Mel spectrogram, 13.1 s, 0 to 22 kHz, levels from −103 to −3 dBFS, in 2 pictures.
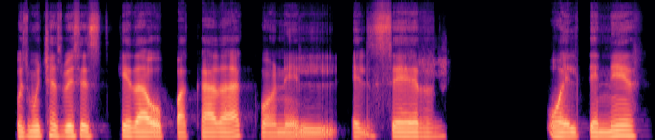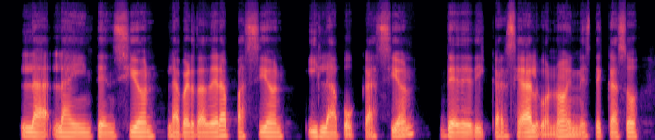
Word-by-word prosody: pues, 140 -2 -2
muchas 145 +1 +1
veces 145 0 +2 0.2
queda 135 -2 +6
opacada 130 +4 +2
con 120 -1 -1
el 115 0 -2
el 125 -2 -3
ser 130 -3 +1 1.1
o, 135 -1 +3
el 120 0 +2
tener 135 +4 +2 0.3
la 125 -3 +1
la 125 -1 0
intención, 120 +3 -1
la - - -1
verdadera 120 +4 +2
pasión 130 -3 -2 0.2
y 130 0 -2
la 120 -3 0
vocación 190 - -3 0.2
de 130 -6 +1
dedicarse 120 +3 -2
a 125 - +6
algo, 135 - 0
¿no? 70 +1 0
En 70 -1 -3
este - - -6
caso, 125 +2 -2
130 Hz, 135 wpm, -22 LUFS, 120-135 Hz, 1.1 s, queda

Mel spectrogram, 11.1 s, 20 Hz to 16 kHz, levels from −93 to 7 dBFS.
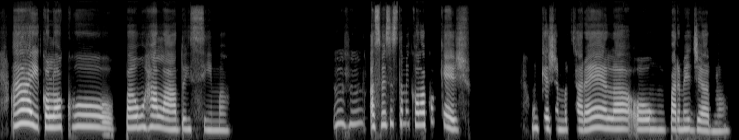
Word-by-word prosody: Ah, 350 +3 +8
e 280 -4 0
coloco 275 - +2 0.2
pão 265 +1 +2
ralado 245 -5 +1
em 225 - -4
cima. 205 -2 -8 1.6
Uhum. 340 +1 -8
As 290 -1 +1
vezes, 330 +2 -3
também 345 -1 -7
coloco 325 +3 +1
o - - -14
queijo, 235 -7 -2 0.9
um 250 0 -5
queijo 240 -1 -4
mussarela 230 +2 +1
ou 225 0 0
um 215 0 -6
parmegiano. 205 -4 -3
245 Hz, 110 wpm, -23 LUFS, 220-290 Hz, 1.6 s, Ah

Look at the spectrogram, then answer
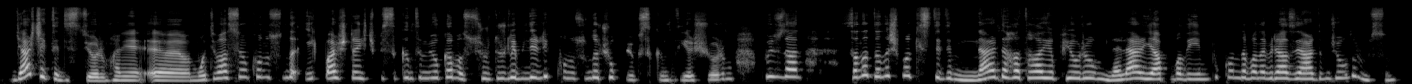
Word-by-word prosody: gerçekten 345 - +3
istiyorum, 175 -3 -1
hani, 190 -1 0
eee, 180 -2 +4
motivasyon 285 - -1
konusunda 320 -2 -4
ilk 270 +2 -9
başta 295 0 +3
hiçbir 275 -1 -5
sıkıntım 285 +2 -6
yok 300 +2 -4
ama 325 -6 +1
sürdürülebilirlik 275 +7 -1
konusunda 285 +1 -4
çok 325 +1 -5
büyük 205 -2 -8
sıkıntı 195 0 -7
yaşıyorum. 220 +6 -3 0.3
Bu 365 - +1
yüzden 350 -1 +3 0.4
sana 405 +6 0
danışmak 395 +2 -1
istedim. 285 -5 -3 0.2
Nerede 315 +9 +4
hata 305 -1 +4
yapıyorum, 285 -5 +1
neler 250 +7 +5
yapmalıyım, 245 -2 +1
bu - - -10
konuda 315 -2 -4
bana 290 -1 0
biraz 280 -1 +3
yardımcı 265 +2 +1
olur 370 +6 -4
musun? 205 -3 -7
280 Hz, 150 wpm, -24 LUFS, 240-310 Hz, 0.4 s, neler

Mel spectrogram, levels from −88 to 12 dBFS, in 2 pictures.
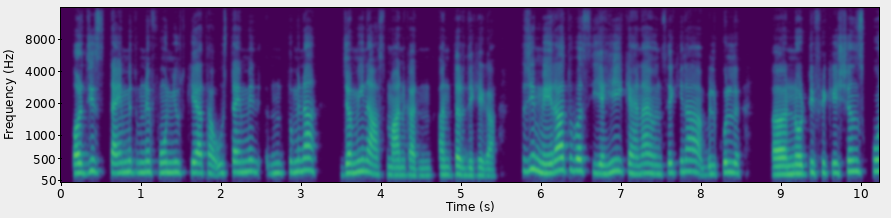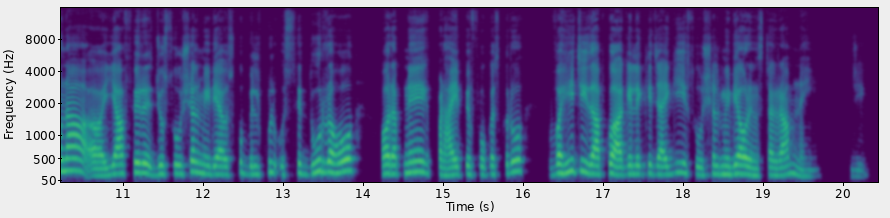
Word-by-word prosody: और 200 +1 +6
जिस 230 -1 -3
टाइम 205 0 +3
में 225 -1 -1
तुमने 210 +1 -1
फ़ोन 210 0 -1
यूज़ 215 -2 -2
किया 210 -1 +3
था, 190 - 0
उस 195 +1 -5
टाइम 220 0 +1
में 230 0 -2 0.4
तुम्हें 225 +1 -2
ना, 255 -1 +2 0.3
ज़मीन-आसमान 180 -6 +1
का - - +2 0.3
अंतर 165 0 0
दिखेगा। 150 -2 -3 0.4
तो 240 - -8
जी, 280 +3 +2
मेरा 225 +2 +5
तो 260 - -4
बस 245 0 +2
यही 200 +5 0
कहना 195 -3 -1
है 200 - +1
उनसे 185 +3 -3
कि 220 +3 -7
ना 230 -2 -1
बिल्कुल 200 +3 -1 0.4
अ, 170 +1 +6
नोटिफिकेशंस 205 +4 0
को, 240 0 +3
ना 250 +1 +4
अ, 145 -7 +2
या 185 +6 +3
फिर 200 +1 +2
जो 180 - +2
सोशल 185 +4 -1
मीडिया 175 -3 0
है, 165 - 0
उसको 165 +6 -7
बिल्कुल 175 +5 -5
उससे 175 +4 -5
दूर 200 +7 -1
रहो 210 +4 +5 0.4
और 185 0 +5
अपनी 205 +4 +1
पढ़ाई 160 0 +1
पे 180 - -1
फोकस 170 0 -6
करो, 230 +4 0 0.4
वही 205 +5 +4
चीज़ 215 -4 +1
आपको 175 +2 +3
आगे 165 +1 +5
लेके 180 +1 -2
जाएगी, 170 +5 -1
ये 200 - -1
सोशल 170 +1 -6
मीडियाऔर 175 0 +4
इंस्टाग्राम 155 +3 -2
नहीं। 130 -5 -11 0.5
जी। 130 -1 -22
190 Hz, 190 wpm, -22 LUFS, 170-215 Hz, 0.5 s, और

